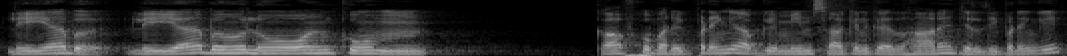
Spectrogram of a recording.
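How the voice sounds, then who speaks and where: Man, Quran recitation teacher, patient letter-by-letter explanations, slow melodic chanting, fairly high voice, long hall echo. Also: steady tone, a little mellow. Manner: patient, step-by-step letter instruction; drawn-out melodic recitation of verses. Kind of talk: tajweed lesson, slow recitation between explanations.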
